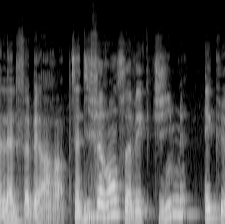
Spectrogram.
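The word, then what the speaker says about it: ج: La lettre suivante s'appelle Jim. Elle fait le son J.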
